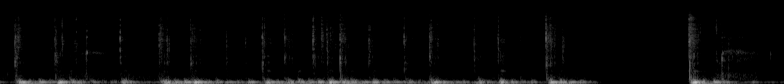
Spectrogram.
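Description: Rapid typing on a computer keyboard while writing C# source code, with steady clustered key clicks for about six seconds, a short silence, then one final loud keystroke.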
